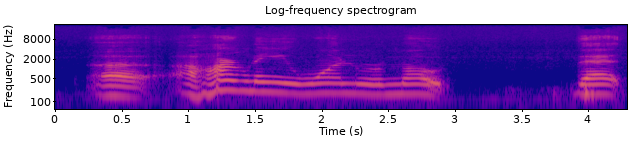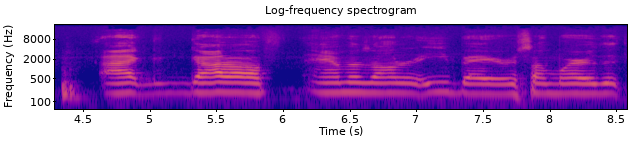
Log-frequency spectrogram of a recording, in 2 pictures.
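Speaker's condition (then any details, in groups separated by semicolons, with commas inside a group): Cerebral palsy; trouble focusing eyes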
